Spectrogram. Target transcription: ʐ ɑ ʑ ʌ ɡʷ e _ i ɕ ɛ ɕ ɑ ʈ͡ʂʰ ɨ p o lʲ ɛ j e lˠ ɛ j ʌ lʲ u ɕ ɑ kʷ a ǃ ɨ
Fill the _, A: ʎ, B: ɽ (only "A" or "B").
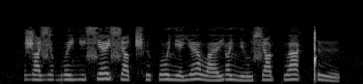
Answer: A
